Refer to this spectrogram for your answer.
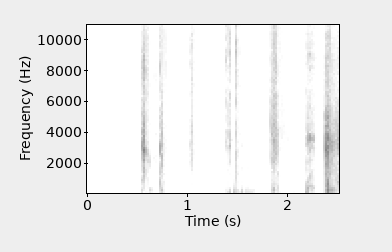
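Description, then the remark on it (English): Crinkling wrapping paper on a vegan chocolate egg: a string of sharp, irregular crackly bursts, bright and hissy, in uneven clusters over a couple of seconds with short silent gaps and no talking. “Can you hear the crinkle? The crinkling of the vegan egg? That's the wrapping paper.”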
